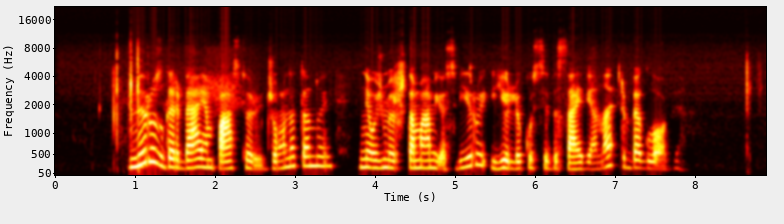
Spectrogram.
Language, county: Lithuanian, Šiauliai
